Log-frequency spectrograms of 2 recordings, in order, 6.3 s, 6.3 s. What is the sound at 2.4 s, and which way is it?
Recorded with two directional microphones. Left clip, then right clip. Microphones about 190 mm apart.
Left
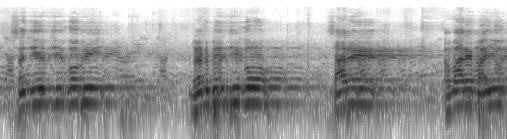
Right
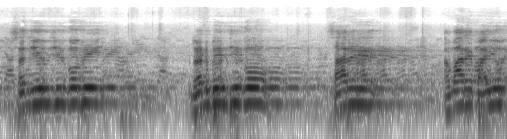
A man's voice, centre (ahead or behind).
